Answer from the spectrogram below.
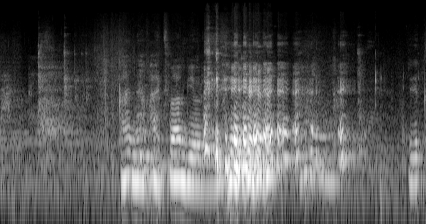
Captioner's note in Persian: خنده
